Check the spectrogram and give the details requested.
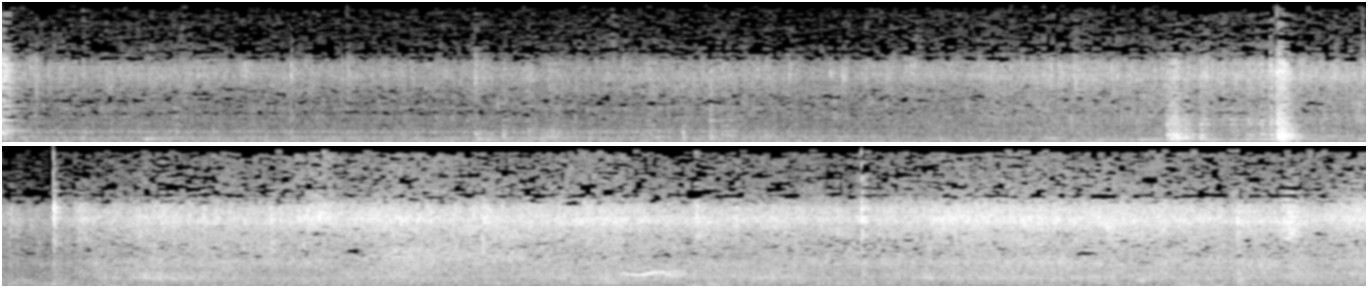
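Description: Chicken pieces sizzling in hot oil in a kadai, cooked down in their own oil. Two sharp metal clinks come about six seconds in, and after that the sizzling grows louder as the uncovered chicken is stirred with a metal ladle.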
